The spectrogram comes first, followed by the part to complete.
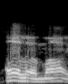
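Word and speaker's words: Ele.me: We also have this, there's no choice I to pronounce it in Chinese. Elema is called ELEME, right?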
